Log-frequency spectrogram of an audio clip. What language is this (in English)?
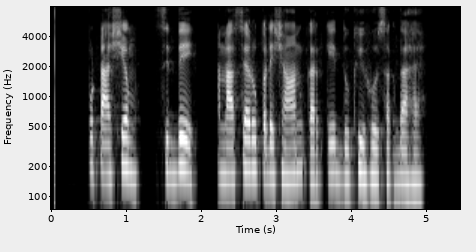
Punjabi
